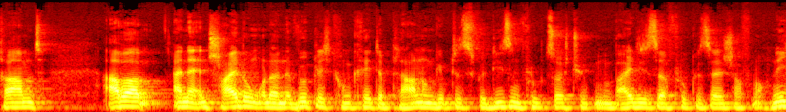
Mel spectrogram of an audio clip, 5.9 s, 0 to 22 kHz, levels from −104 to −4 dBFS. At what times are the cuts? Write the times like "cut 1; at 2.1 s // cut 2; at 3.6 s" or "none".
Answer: none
